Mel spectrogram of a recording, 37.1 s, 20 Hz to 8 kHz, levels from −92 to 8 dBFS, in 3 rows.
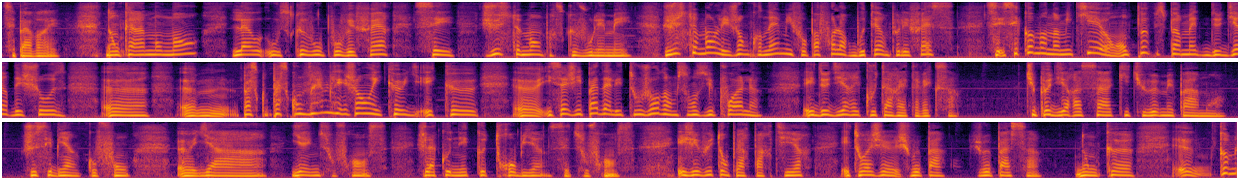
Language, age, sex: French, 50-69, female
